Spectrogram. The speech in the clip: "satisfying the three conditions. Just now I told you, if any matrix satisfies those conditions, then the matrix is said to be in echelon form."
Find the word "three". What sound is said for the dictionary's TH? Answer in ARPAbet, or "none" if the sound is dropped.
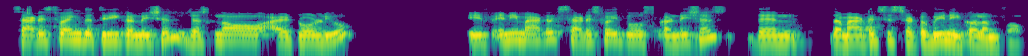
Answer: T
